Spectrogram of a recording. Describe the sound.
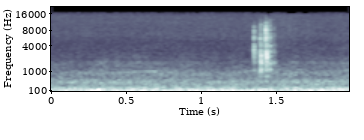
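A camera shutter snaps once during a portrait photo shoot, one brief crisp click rising out of a quiet, hissy background.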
